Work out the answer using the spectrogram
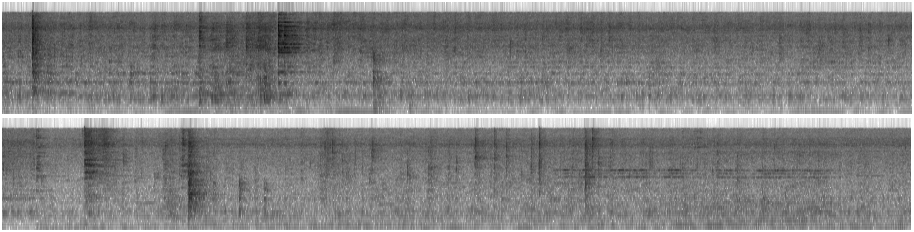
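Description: Ground masala paste frying in oil in a metal pot with a steady sizzle. A slotted metal spatula stirs it, clicking and scraping against the pot a few times.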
